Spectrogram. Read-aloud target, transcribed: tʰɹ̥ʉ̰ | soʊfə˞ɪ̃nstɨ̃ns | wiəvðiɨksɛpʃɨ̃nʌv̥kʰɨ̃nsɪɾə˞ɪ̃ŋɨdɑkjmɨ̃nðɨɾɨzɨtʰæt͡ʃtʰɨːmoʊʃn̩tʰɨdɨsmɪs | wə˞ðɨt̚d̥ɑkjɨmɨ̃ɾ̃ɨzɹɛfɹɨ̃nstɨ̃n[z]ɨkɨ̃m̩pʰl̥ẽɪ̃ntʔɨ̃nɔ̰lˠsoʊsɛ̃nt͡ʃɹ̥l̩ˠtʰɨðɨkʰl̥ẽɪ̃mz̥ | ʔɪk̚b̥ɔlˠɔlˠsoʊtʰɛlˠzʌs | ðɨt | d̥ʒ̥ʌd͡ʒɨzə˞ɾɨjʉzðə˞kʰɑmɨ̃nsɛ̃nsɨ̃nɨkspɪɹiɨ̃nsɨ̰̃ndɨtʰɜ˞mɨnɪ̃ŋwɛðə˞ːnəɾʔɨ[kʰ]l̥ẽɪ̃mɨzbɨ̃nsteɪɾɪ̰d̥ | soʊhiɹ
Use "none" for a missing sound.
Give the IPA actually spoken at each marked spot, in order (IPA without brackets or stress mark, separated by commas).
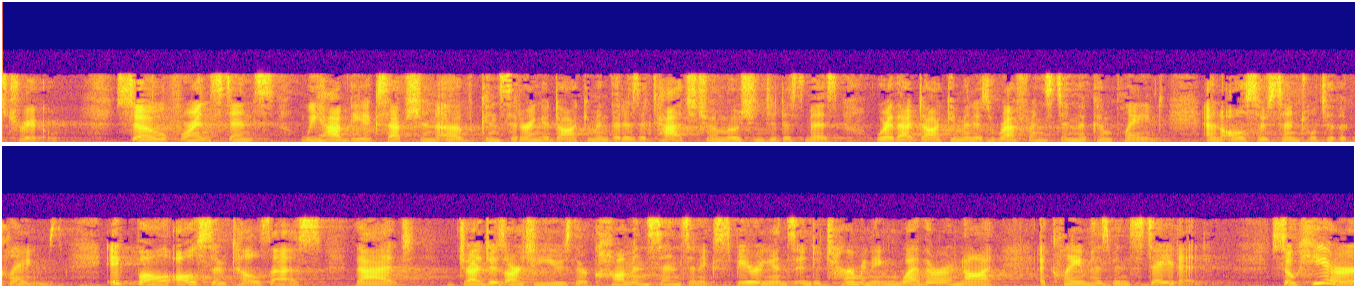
ð, kʰ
